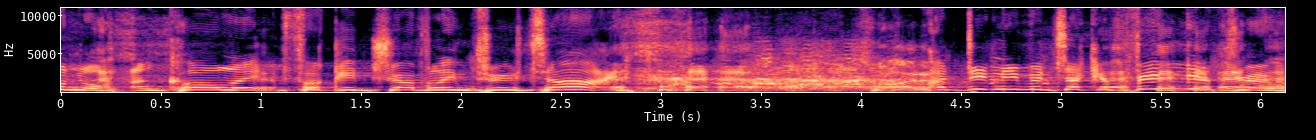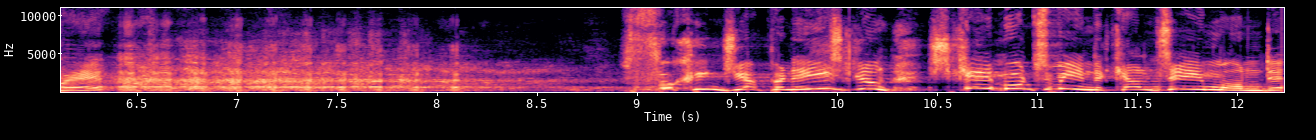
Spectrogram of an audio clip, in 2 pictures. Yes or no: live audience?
yes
